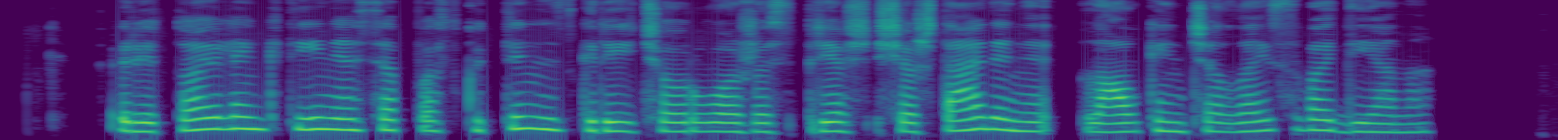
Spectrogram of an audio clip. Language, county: Lithuanian, Utena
